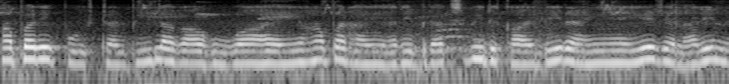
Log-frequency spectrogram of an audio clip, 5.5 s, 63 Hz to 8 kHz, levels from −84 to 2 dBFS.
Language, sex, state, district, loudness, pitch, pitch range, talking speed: Hindi, female, Bihar, Gaya, -17 LUFS, 215 Hz, 205-245 Hz, 220 wpm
